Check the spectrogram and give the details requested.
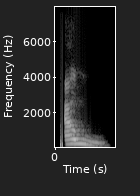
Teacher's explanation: واو ساکن سے پہلے زبر ہے تو آواز ہوگی او, حرف لین ہے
